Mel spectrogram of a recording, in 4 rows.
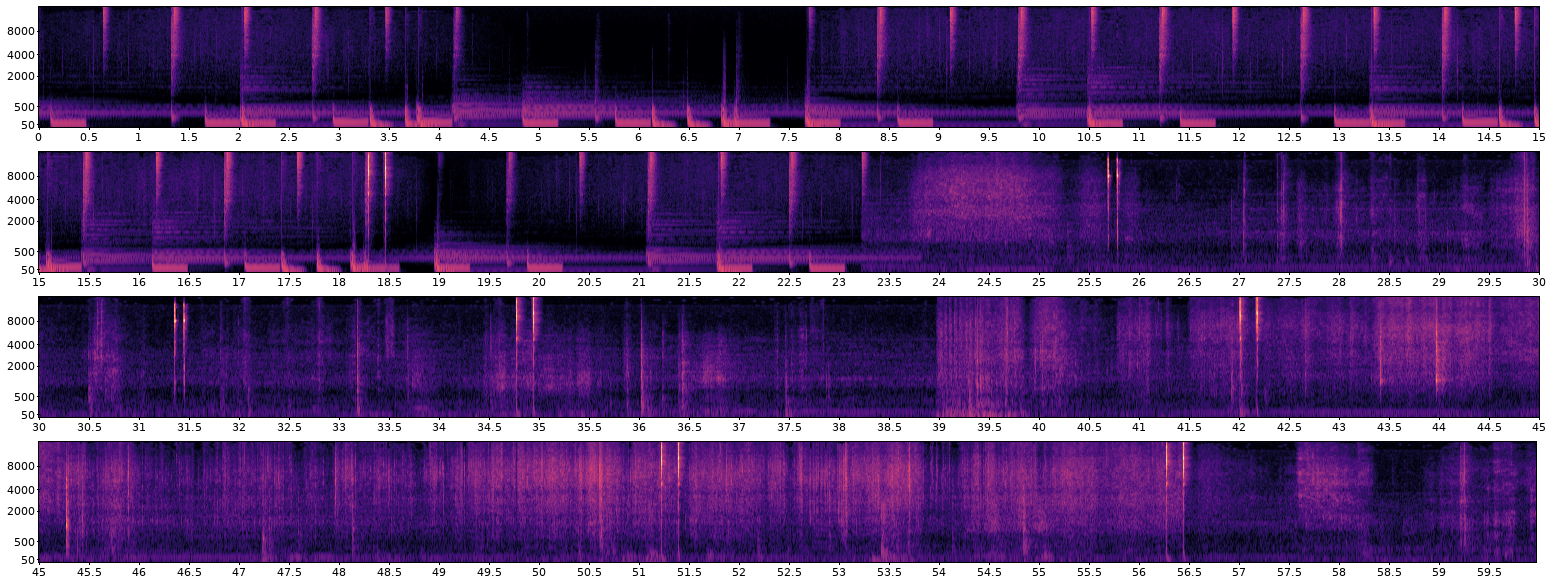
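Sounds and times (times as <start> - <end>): low steady hum: 5.8 - 12.4
rustling of handled objects: 39.3 - 57.1.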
